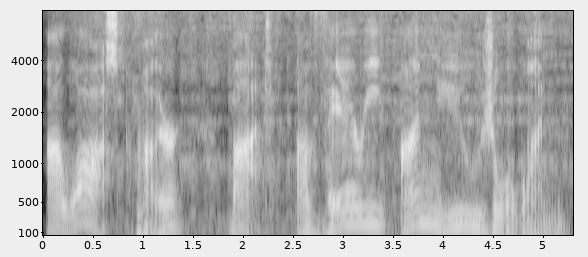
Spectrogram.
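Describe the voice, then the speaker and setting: A man's voice: a little high, wildly swooping pitch, very slow, fairly bright tone, soft background music, full character voice. A man voicing an earnest, polite schoolboy insect collector in a comic book dub, speaking precisely. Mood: eager, reassuring.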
